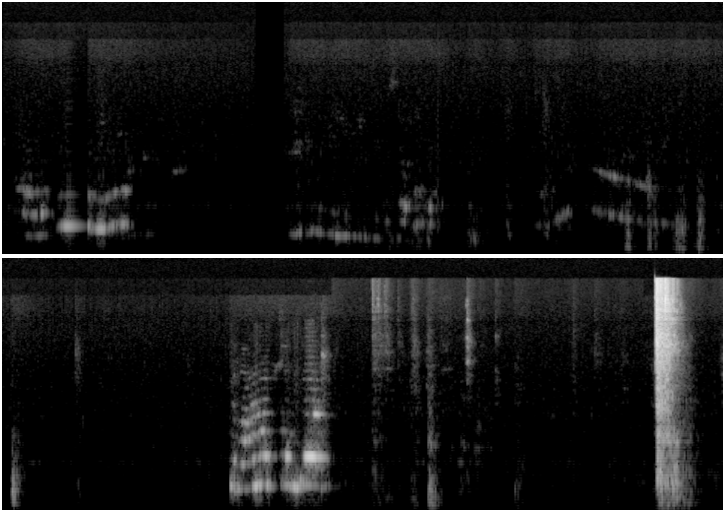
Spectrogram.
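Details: Young blenheim Cavalier King Charles Spaniel puppies, one of a five-pup litter born at New Year's, kept in an indoor pen; thin wavering whines early on, a cluster of higher whimpers later, and a sharp knock near the end.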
